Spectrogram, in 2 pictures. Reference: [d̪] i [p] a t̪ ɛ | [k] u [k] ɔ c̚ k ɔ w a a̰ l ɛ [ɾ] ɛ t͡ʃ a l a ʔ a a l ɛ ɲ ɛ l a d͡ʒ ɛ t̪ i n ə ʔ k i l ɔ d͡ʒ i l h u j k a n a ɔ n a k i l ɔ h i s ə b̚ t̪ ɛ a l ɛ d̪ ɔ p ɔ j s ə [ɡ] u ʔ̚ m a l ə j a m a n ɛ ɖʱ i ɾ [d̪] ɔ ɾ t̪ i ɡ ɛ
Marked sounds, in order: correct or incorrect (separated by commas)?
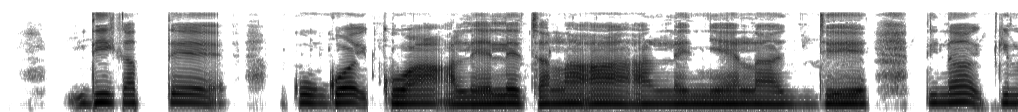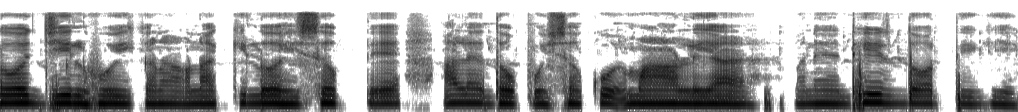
correct, incorrect, correct, incorrect, incorrect, incorrect, correct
